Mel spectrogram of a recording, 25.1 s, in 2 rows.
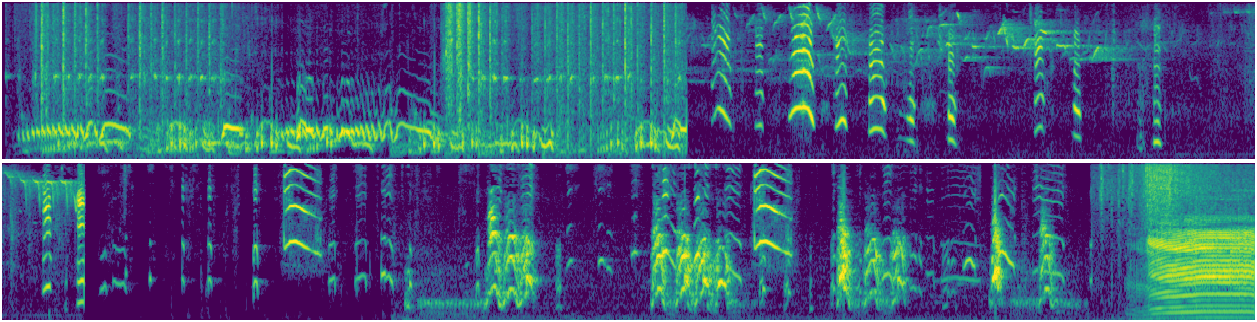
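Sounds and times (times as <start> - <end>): wings flapping: 0.1 - 3.5, 4.3 - 6.9, 23.4 - 24.3
pigeons cooing: 0.1 - 6.9, 16.4 - 25.0.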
